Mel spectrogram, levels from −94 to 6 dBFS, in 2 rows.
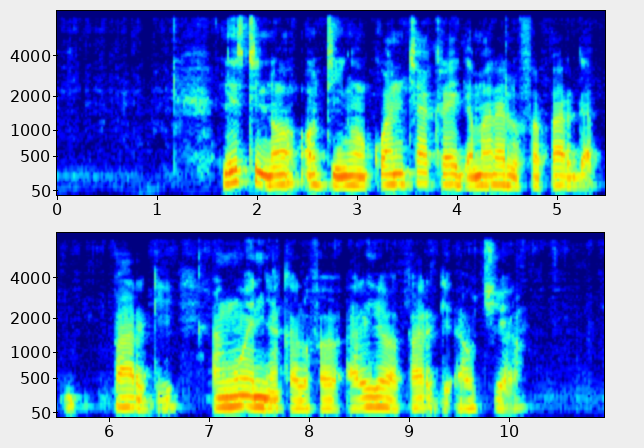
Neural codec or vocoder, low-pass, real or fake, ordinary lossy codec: vocoder, 22.05 kHz, 80 mel bands, WaveNeXt; 7.2 kHz; fake; none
